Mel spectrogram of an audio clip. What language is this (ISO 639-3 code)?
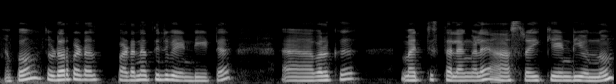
mal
